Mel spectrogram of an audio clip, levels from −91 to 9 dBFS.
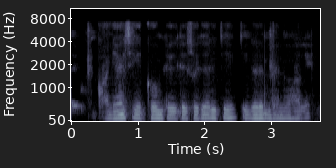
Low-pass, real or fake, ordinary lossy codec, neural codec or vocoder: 7.2 kHz; fake; none; codec, 16 kHz, 0.8 kbps, ZipCodec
